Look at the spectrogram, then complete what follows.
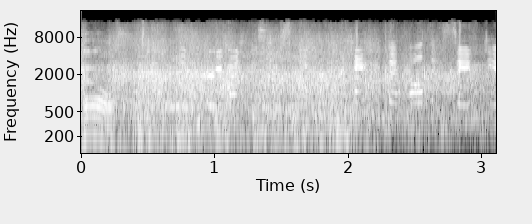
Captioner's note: some Applause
